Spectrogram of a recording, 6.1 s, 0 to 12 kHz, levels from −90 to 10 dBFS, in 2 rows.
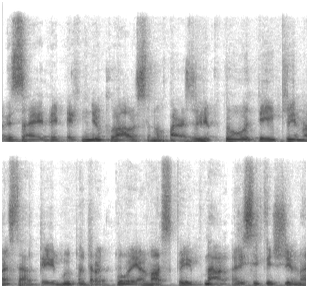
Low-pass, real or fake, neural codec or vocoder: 10.8 kHz; fake; codec, 24 kHz, 1.5 kbps, HILCodec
